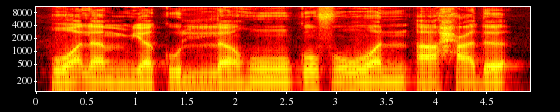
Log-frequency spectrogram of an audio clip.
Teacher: واو کو ادا کرتے ہوئے ہونٹوں کو گول کرنا ہے، لام کو موٹا نہیں پڑھنا اور لمبا بھی نہیں کرنا، لام کو موٹا ادا نہیں کرنا، ٹھیک ہے جی۔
